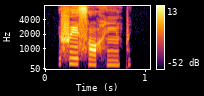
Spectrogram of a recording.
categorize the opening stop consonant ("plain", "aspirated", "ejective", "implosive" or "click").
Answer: plain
